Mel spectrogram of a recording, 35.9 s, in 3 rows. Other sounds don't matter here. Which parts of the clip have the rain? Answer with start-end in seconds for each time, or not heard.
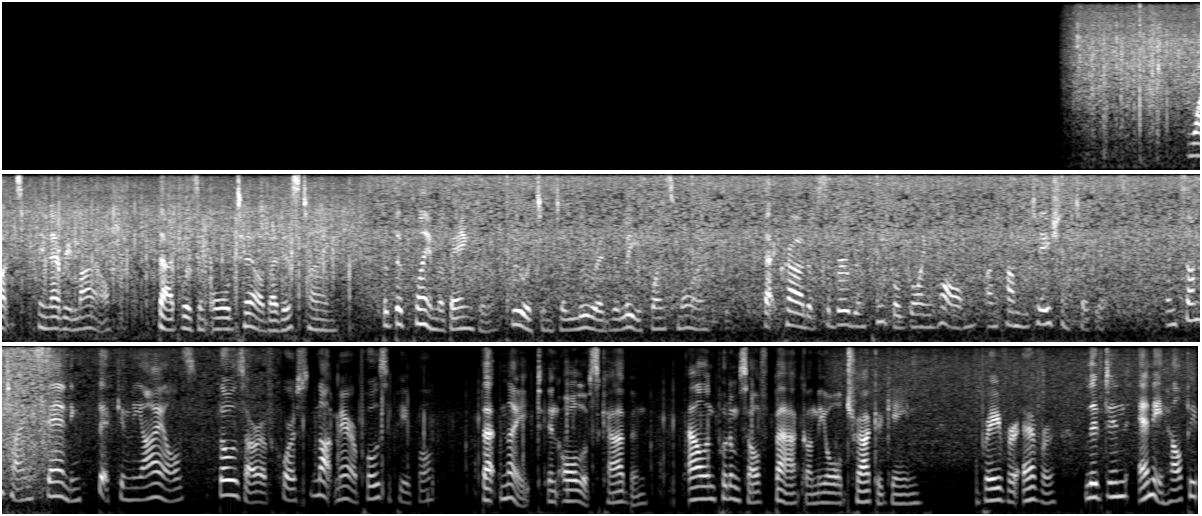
10.6-35.8.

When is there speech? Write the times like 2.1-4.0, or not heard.
11.8-35.8.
